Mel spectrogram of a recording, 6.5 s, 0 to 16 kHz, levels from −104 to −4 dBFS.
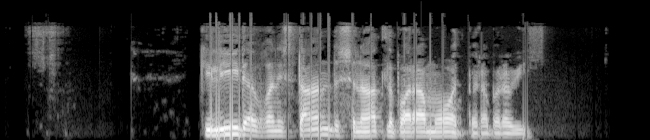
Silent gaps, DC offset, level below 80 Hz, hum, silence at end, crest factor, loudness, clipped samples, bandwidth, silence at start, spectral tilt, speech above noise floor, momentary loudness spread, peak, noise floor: none; under 0.1%; -44 dBFS; none; 1.2 s; 16 dB; -14 LUFS; under 0.1%; 11 kHz; 2 s; -6.5 dB/octave; 61 dB; 9 LU; 0 dBFS; -75 dBFS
